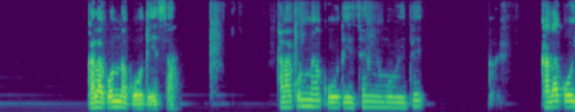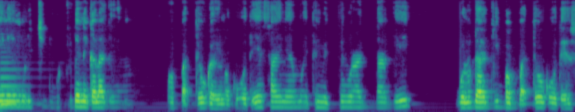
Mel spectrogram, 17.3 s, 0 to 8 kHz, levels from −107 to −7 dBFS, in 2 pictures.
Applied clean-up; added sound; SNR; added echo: neural mask model DeepFilterNet 3.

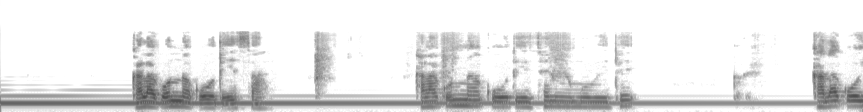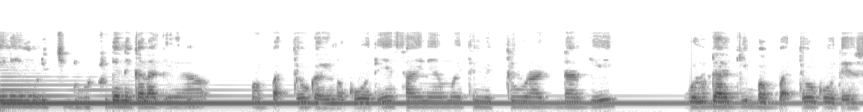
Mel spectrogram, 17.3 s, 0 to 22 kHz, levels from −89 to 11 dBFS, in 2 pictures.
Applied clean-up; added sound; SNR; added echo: none; Bass guitar; 4 dB; none.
